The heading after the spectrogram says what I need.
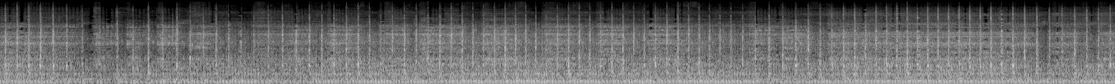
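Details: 1966 VW Beetle flat-four, unrun for ten years, chugs with an uneven stumbling beat and a regular missing pulse, not staying running. Misfire on one cylinder; owner suspects poor spark plugs and possibly an intermediate jet carburetor issue.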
